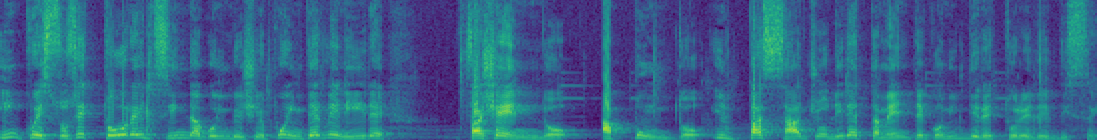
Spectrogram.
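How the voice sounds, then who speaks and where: Faint music plays behind a man speaking at a moderate pace. His voice is high for a man, with very wide pitch swings. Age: 60s. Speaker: mayoral candidate, nurse; candidate. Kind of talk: political interview. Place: studio. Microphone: lapel.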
